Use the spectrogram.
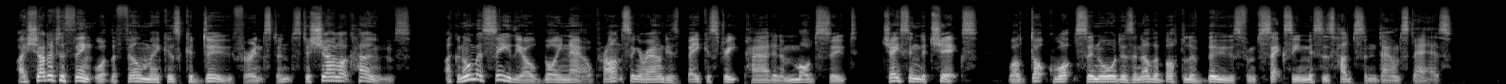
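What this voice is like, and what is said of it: Uptight British accent. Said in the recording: “I feel like this would be read in an uptight British accent.”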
